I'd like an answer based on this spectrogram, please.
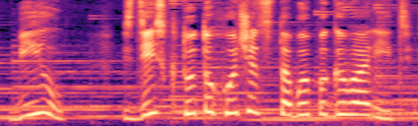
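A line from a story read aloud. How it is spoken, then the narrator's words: Shout across shop. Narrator (Russian): Эд крикнул в конец магазина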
